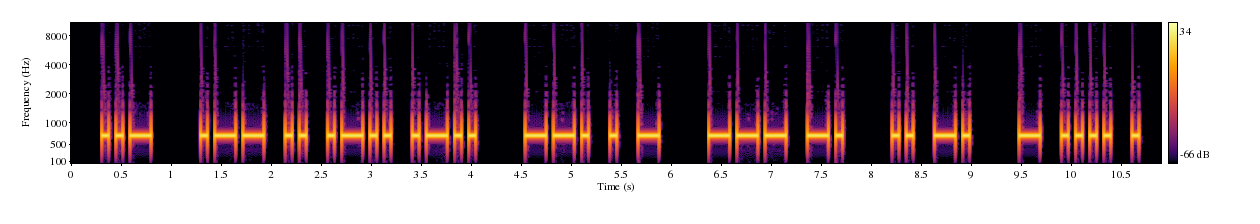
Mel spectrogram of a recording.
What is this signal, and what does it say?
Morse code, heard as a keyed tone, about 17 wpm, 700 Hz. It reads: U WILL GET ON IN THE
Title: Sentences from Top 200 Words and Abbreviations 17wpm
